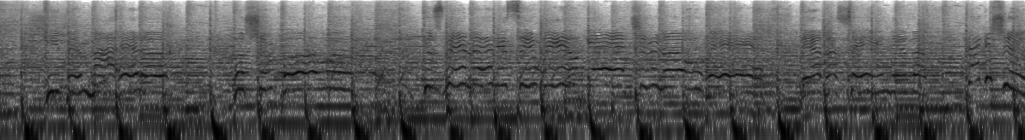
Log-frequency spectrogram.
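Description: A pop song played live: a woman's strong lead vocal, with wavering vibrato on held notes, over a band with a steady, driving drum beat.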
